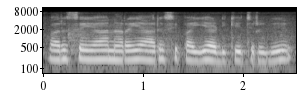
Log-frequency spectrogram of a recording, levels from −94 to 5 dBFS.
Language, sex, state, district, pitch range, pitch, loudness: Tamil, female, Tamil Nadu, Kanyakumari, 190-210 Hz, 200 Hz, -14 LUFS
